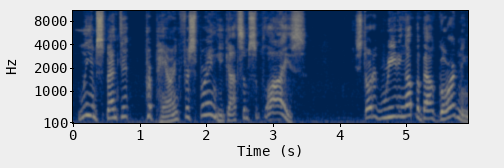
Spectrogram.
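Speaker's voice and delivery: put-on clear, expressive read-aloud for children; story narration. A narrator's reading. Teacher reads picture book aloud.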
